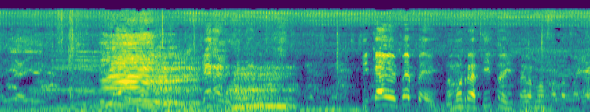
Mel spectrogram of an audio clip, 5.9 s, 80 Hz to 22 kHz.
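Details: Calf moos from Campeche, Mexico, on 20 August 2022: two drawn-out, hoarse bawls in the first half, followed by shorter, choppy sounds and rustling noise.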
